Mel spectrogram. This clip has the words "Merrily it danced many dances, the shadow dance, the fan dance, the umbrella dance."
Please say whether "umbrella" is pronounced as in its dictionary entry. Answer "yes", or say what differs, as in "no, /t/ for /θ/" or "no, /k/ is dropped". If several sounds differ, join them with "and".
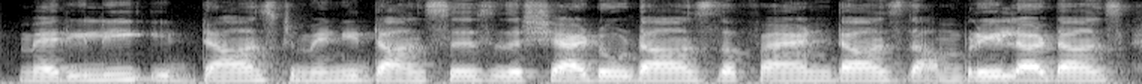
yes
